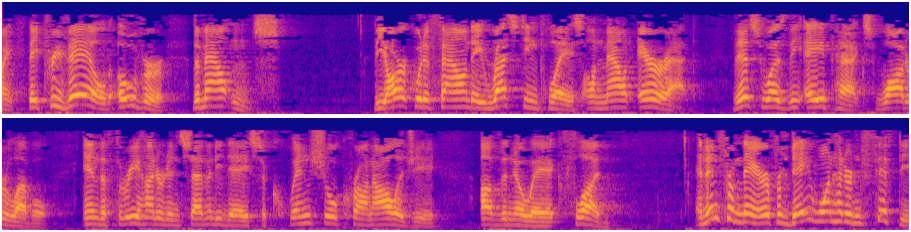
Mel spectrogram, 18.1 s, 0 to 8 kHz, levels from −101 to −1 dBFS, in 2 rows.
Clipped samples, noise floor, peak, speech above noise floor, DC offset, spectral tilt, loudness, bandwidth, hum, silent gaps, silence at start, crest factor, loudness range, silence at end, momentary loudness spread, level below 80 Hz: under 0.1%; -69 dBFS; -6 dBFS; 45 dB; under 0.1%; -7.5 dB/octave; -24 LUFS; 5.8 kHz; none; none; 0 s; 18 dB; 3 LU; 0 s; 9 LU; -64 dBFS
